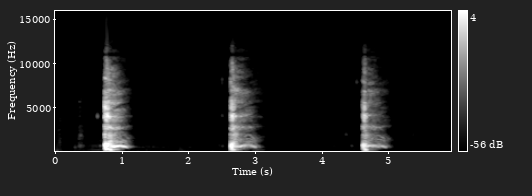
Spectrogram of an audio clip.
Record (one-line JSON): {"three_cough_length": "5.9 s", "three_cough_amplitude": 29753, "three_cough_signal_mean_std_ratio": 0.26, "survey_phase": "beta (2021-08-13 to 2022-03-07)", "age": "45-64", "gender": "Female", "wearing_mask": "No", "symptom_none": true, "smoker_status": "Ex-smoker", "respiratory_condition_asthma": false, "respiratory_condition_other": false, "recruitment_source": "REACT", "submission_delay": "3 days", "covid_test_result": "Negative", "covid_test_method": "RT-qPCR", "influenza_a_test_result": "Negative", "influenza_b_test_result": "Negative"}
